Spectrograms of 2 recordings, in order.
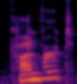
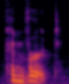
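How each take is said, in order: First: CON-vert, first syllable stressed, rising. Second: Kun-VERT, second syllable stressed. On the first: Teacher reading word list to students, convert as CON-vert. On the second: Teacher giving other pronunciation, convert as kun-VERT. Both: Shown as a demonstration. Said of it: "give you both pronunciations".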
